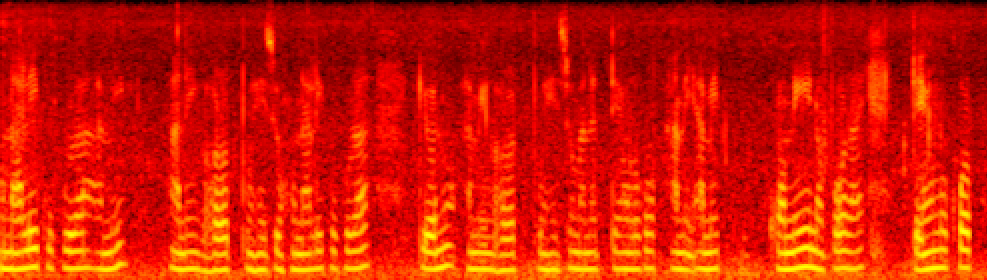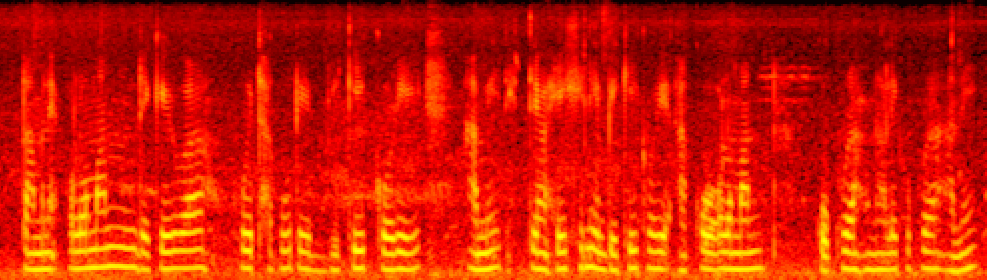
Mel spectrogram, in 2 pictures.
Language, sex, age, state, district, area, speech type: Assamese, female, 30-45, Assam, Sivasagar, rural, spontaneous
